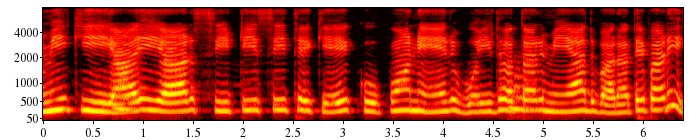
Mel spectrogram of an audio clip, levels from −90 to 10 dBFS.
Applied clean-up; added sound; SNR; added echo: none; Brass instrument; 11 dB; reverberation time 0.4 s.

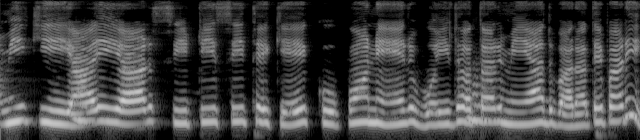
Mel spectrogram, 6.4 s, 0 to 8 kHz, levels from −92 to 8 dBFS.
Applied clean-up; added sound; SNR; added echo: classical method WPE with log-MMSE.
